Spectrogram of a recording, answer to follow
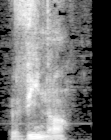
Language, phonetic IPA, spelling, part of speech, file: Polish, [ˈvʲĩna], wina, noun, Pl-wina.ogg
